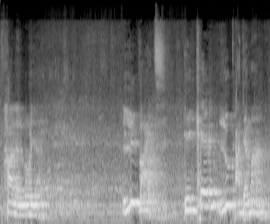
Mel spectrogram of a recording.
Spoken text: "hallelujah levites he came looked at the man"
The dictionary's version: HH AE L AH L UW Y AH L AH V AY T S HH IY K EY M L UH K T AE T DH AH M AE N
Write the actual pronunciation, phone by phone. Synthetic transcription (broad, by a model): HH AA L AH L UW Y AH L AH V AY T HH IY K EY M L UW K AA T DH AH M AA N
